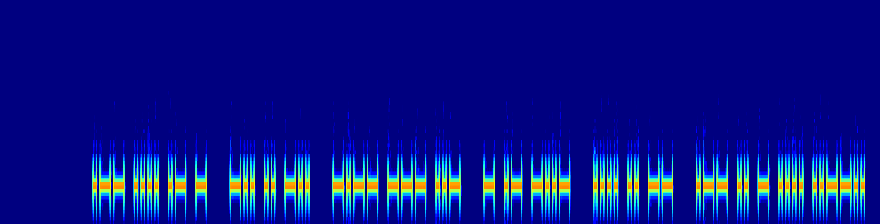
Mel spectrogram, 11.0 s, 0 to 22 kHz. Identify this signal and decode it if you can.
Morse code, heard as a keyed tone, about 28 wpm, 700 Hz. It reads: WHAT DID YOU TAX HIM WITH?
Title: Sentences from Top 1000 Words - Review Part 5 - 28wpm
